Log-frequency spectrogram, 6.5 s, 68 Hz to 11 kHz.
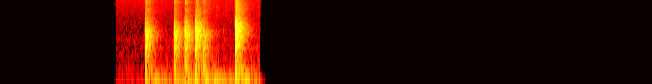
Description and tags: door knock 2
Confident knock on door in the dum diddly dum dum style - appeared in Ad Astral Episode 4 "DREAM GIRL".
diddly, knock, door, dum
